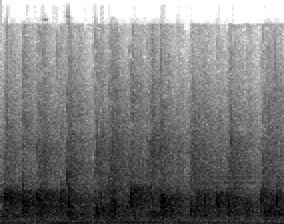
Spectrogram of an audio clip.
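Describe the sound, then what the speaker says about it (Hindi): Audience applause at a Hindi hasya kavi sammelan poetry gathering, a dense steady wash of many hands clapping for the full stretch, fairly loud and continuous with a faint murmur of voices underneath. "ऐसी जोरदार तालियां बजाना"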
